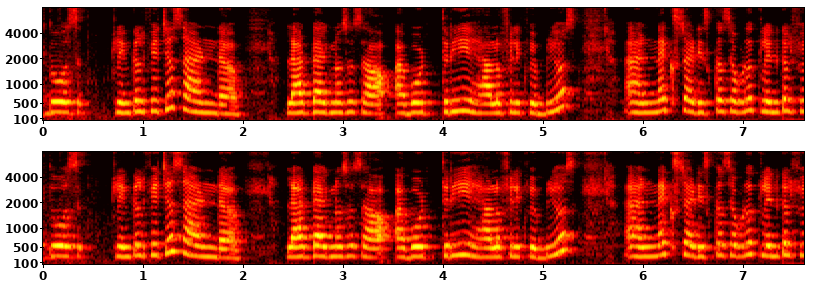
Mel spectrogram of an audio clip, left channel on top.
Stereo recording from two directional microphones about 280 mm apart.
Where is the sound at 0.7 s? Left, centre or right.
Centre.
